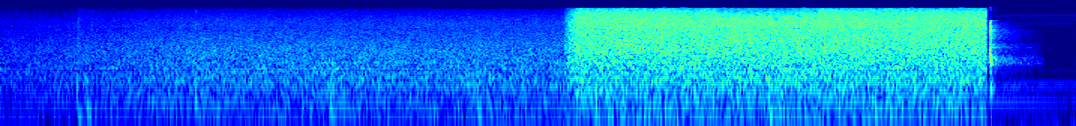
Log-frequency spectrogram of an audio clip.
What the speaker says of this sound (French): J'aime le bruit blanc de la télé.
